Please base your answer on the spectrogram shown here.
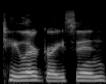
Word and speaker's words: Taylor Grayson: Uh, follow us at Taylor Grayson. T A Y L O R G R A Y S N. It's four syllables.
